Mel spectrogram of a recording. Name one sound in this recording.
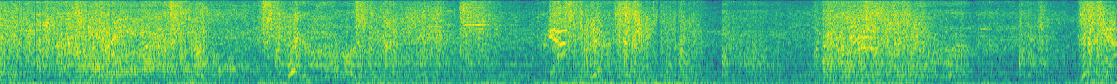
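Swords clash and slash with sharp metallic hits.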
